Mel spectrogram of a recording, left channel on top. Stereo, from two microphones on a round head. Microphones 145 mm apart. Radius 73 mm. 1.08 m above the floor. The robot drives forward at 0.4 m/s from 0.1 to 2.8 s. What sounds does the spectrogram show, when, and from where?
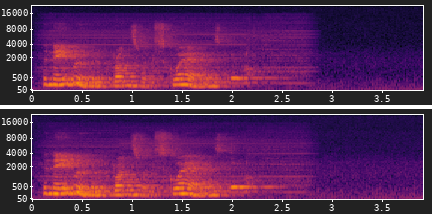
0.1 s a woman speaking: 30° left (ahead or behind), 1.2 m; by 1.9 s 45° left (ahead or behind), 0.9 m
2.0 s a cowbell: 30° right (ahead or behind), 1.2 m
